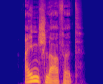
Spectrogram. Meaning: second-person plural dependent subjunctive I of einschlafen
- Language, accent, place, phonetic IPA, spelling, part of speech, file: German, Germany, Berlin, [ˈaɪ̯nˌʃlaːfət], einschlafet, verb, De-einschlafet.ogg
